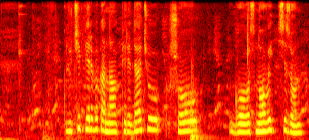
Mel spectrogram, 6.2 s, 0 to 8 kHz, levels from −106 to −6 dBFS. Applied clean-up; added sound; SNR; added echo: none; Knock; 14 dB; none.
